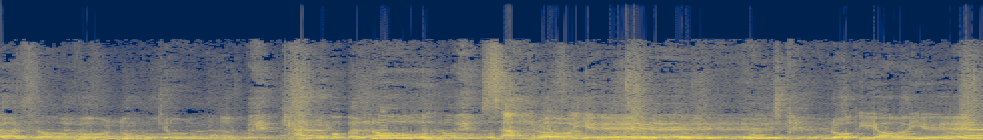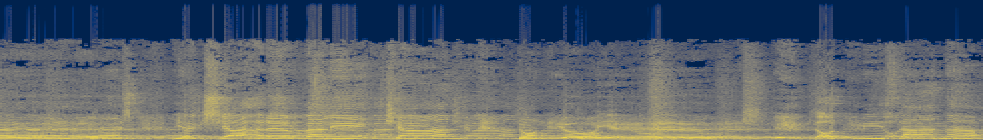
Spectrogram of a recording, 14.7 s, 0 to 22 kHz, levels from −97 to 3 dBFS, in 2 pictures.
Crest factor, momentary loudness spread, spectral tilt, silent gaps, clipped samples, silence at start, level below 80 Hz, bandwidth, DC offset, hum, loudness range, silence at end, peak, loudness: 10 dB; 7 LU; -4 dB/octave; none; 0.3%; 0 s; -40 dBFS; 16.5 kHz; 0.1%; none; 2 LU; 0 s; 0 dBFS; -10 LUFS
